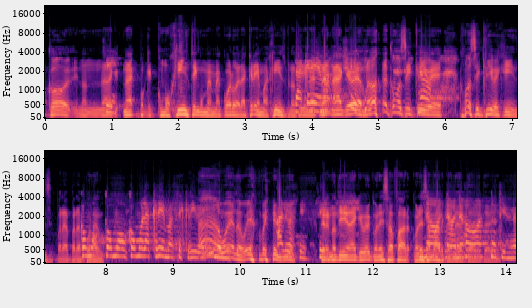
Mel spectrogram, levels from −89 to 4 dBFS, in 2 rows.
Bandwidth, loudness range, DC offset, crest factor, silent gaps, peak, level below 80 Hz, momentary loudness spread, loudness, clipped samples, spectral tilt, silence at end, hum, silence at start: 11 kHz; 3 LU; under 0.1%; 14 dB; none; -6 dBFS; -50 dBFS; 7 LU; -20 LUFS; under 0.1%; -7 dB/octave; 0 s; none; 0 s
